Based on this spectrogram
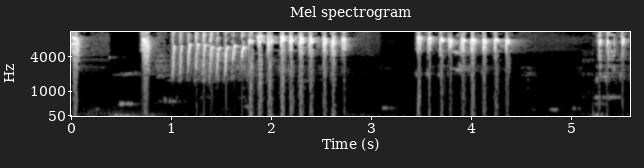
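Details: Olive-backed tailorbird song used for luring and tutoring untrained birds: long, rapid trains of high, sharp chips, partly in two overlapping layers, repeated in bursts with short pauses between.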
